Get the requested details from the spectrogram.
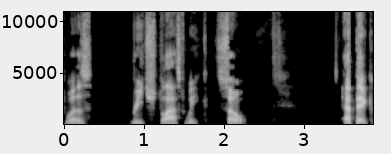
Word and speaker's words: EPIK: So the next one is in a live Q&A, the CEO of EPIK, which is pronounced Epic, but not to be confused with the gaming company.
